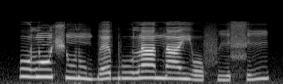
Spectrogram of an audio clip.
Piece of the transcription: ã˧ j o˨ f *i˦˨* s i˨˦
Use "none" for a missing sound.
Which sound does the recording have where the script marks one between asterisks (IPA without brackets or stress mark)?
i˨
